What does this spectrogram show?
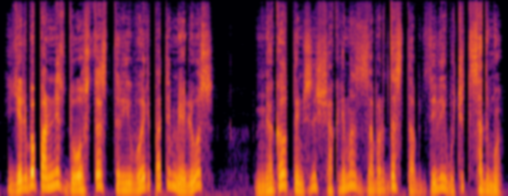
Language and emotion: Kashmiri, surprised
